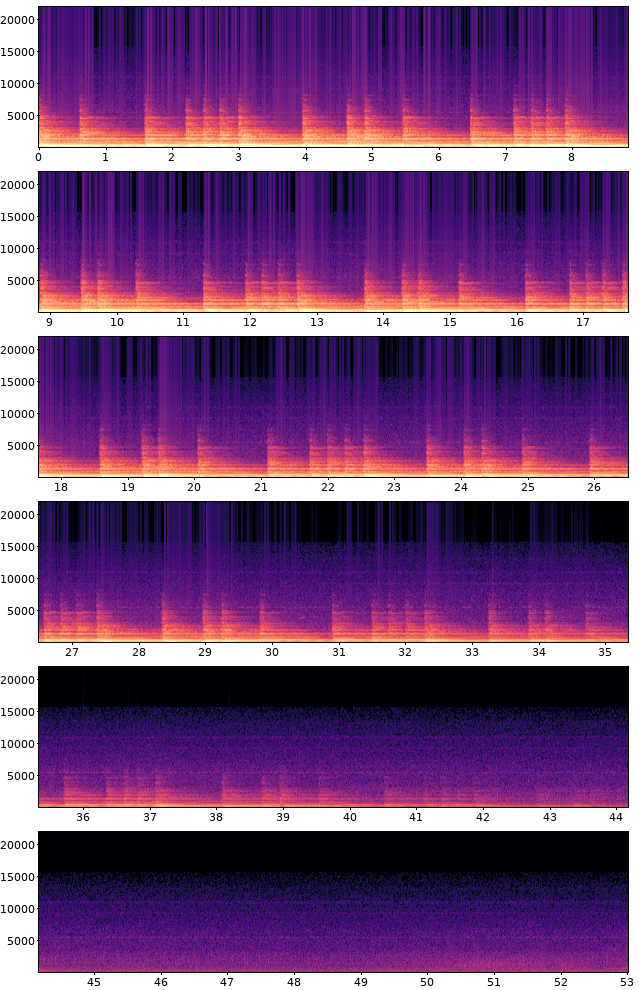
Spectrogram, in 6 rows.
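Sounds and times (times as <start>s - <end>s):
faint hiss: 0.0s - 53.0s
keyboard chords: 0.0s - 53.0s.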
